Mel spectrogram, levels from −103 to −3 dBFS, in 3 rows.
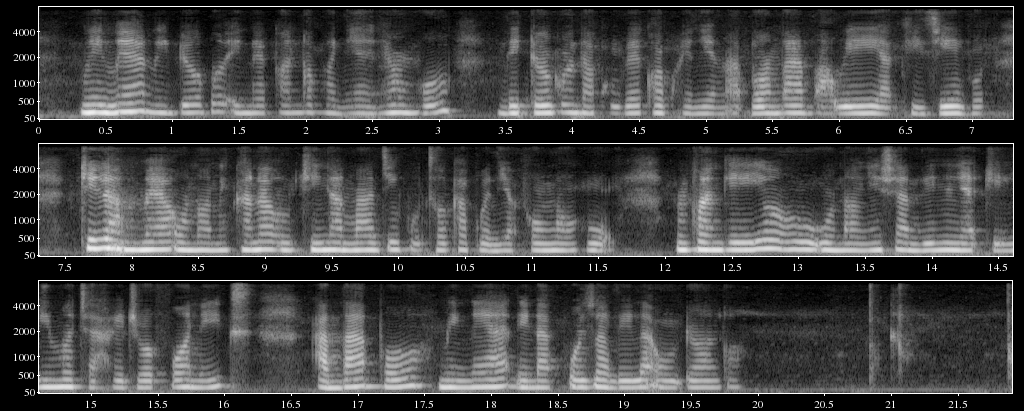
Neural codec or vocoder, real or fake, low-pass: codec, 24 kHz, 0.9 kbps, WavTokenizer, medium music audio release; fake; 7.2 kHz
